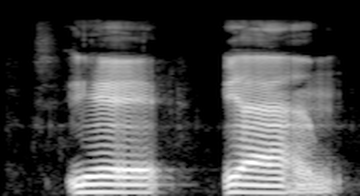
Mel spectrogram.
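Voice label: "responsibility", Mandarin; ze2ren4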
